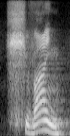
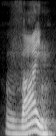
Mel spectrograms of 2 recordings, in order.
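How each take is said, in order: First: Schwein, sh then V sound; German Schwein. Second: Schwein said shvine, W as V; German Schwein. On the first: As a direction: clear model of Schwein. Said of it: "o W aí com o som de V". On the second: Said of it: "Outro exemplo é o". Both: Shown as a demonstration.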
